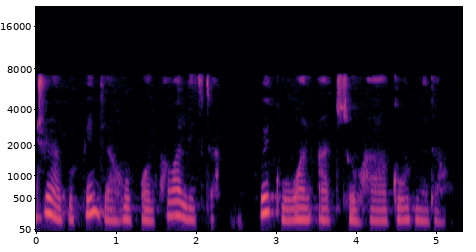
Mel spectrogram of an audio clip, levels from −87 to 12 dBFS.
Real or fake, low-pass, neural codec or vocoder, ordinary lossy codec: real; 7.2 kHz; none; MP3, 48 kbps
